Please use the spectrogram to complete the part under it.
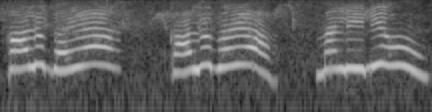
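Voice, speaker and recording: A performer voicing an anxious, pleading mother bird in an animated moral story, over loud background noise. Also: very high-pitched, a little slow, full character voice. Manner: worried, pleading.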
